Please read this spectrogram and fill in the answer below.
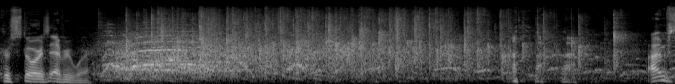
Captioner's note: laughter, cheering, and applause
